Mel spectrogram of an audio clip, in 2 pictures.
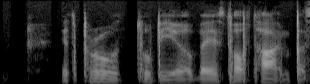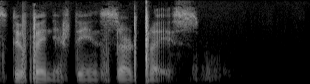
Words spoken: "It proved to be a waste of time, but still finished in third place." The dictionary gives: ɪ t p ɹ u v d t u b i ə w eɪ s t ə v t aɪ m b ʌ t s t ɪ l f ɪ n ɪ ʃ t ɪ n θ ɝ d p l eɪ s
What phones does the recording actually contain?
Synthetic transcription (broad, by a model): ɪ t p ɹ u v t u b i ə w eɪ s t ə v t aɪ m b ʌ t s t ɪ l f ɪ n ɪ ʃ t ɪ n s ɝ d p l eɪ s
